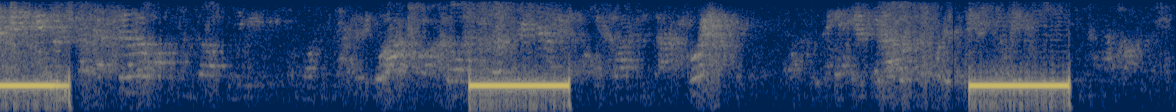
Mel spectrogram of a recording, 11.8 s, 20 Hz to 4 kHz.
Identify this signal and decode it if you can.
Ringback tone (Europe, 425 Hz), with speech.
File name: out- -2038- - - .226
